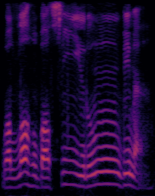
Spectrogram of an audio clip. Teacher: بصير بما، الراء مرققة لورش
